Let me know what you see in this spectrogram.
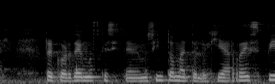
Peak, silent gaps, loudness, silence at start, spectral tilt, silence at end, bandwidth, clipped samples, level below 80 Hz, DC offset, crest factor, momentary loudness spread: -18 dBFS; none; -33 LUFS; 0 s; -7 dB/octave; 0 s; 8 kHz; under 0.1%; -56 dBFS; under 0.1%; 16 dB; 7 LU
